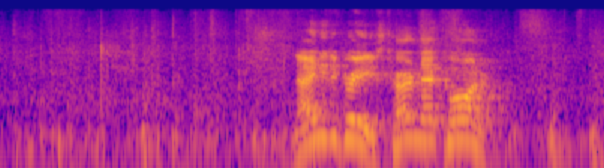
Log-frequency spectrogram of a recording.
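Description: Shoes thud and squeak on a padded mat.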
